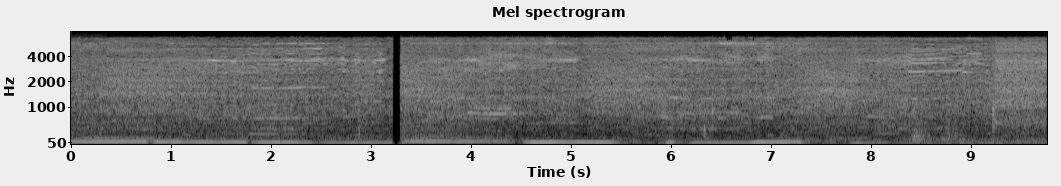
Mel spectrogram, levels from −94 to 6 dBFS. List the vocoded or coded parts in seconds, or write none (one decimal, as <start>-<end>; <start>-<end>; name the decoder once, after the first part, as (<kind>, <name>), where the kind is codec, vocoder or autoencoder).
3.2-8.4 (codec, DAC)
